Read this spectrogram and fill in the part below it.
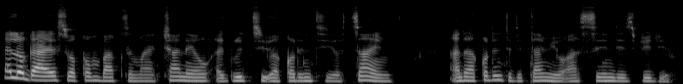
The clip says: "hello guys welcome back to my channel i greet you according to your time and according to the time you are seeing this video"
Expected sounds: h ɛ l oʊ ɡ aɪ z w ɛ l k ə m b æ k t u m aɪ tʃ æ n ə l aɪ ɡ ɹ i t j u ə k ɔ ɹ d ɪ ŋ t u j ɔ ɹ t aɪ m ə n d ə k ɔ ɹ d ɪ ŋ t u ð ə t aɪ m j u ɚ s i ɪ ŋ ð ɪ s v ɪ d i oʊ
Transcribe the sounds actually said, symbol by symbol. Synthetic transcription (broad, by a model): h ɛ l oʊ ɡ aɪ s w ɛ k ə m b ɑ k t u m aɪ tʃ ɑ n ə l aɪ ɡ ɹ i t j u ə k ɔ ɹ d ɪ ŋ t u j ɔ t aɪ m ə n d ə k ɔ d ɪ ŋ t u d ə t aɪ m j u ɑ s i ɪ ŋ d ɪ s v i d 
